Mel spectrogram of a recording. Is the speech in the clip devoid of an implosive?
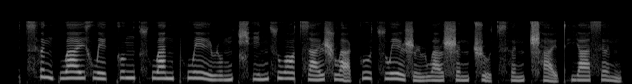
yes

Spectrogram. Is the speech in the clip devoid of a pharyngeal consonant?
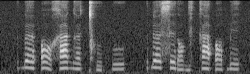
yes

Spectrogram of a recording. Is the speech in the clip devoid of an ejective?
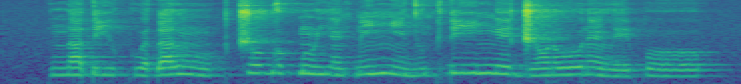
yes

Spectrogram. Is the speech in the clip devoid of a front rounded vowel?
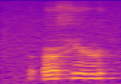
no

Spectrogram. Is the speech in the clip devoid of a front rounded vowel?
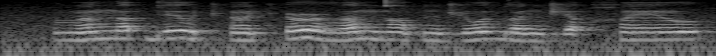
no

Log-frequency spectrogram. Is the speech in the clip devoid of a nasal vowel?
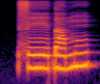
no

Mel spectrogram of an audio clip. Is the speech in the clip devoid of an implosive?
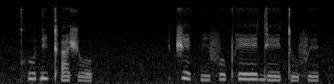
no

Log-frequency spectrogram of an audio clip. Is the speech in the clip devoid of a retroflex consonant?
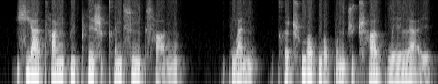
no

